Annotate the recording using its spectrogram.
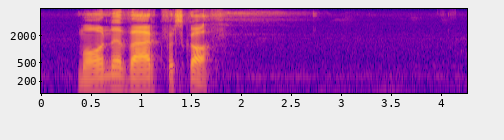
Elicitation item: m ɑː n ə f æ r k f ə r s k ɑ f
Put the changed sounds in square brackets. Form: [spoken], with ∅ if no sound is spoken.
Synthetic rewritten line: m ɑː n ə [v] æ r k f ə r s k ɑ f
